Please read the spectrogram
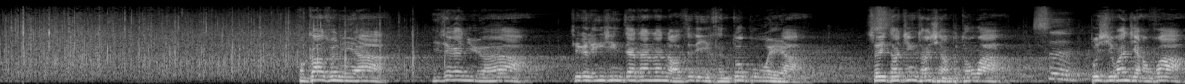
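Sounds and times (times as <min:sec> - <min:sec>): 
audience applause: 0:00.0 - 0:04.6
speech: 0:03.0 - 0:11.8.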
